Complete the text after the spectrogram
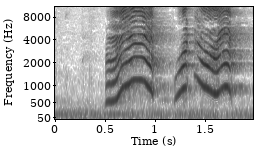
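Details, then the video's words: Indoor pet parrot mimicking words: two loud, drawn-out, strongly harmonic syllables, each arching up then down, the second slightly longer and wavering. "Bolne wala tota - tota talk - mummy bolne wala mitthu - talking parrot"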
